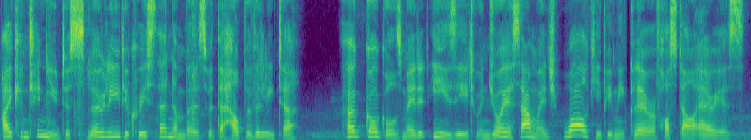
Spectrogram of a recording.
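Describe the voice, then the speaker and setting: A woman's voice: medium pitch, moderate pace, dark tone, a little hiss or hum, natural voice. An actress playing a tough, wry female adventurer who narrates her own story in a scripted audio drama. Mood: wry, tense. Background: music.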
